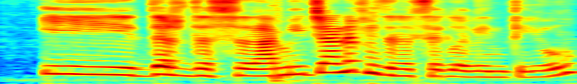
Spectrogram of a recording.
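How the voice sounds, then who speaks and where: Medium pitch from a woman, the pitch moving in an ordinary way. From Mallorca, Felanitx; Mallorca, Spain. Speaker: musicologist and music teacher; music teacher. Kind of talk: panel talk about research. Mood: calm, friendly. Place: office. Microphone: camera far.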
